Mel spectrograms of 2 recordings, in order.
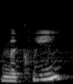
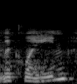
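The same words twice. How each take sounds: First: McLean said "muh-KLEEN", questioning rise; looked-up pronunciation. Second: McLean said "muh-KLAYN"; her usual reading pronunciation. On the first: Podcaster offering the possible correct name, McLean as muh-KLEEN. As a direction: say McLean to rhyme with "clean". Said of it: "I think it might be pronounced". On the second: Podcaster giving how she always read the name, McLean as muh-KLAYN. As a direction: say McLean to rhyme with "lane". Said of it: "reading it, have always pronounced it". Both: Shown as a demonstration.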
